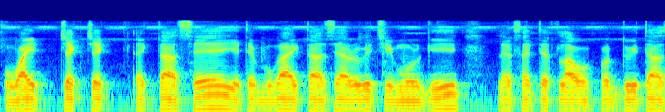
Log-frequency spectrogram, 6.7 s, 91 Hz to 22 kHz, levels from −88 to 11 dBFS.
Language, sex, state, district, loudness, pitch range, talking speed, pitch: Nagamese, male, Nagaland, Dimapur, -20 LUFS, 85-90 Hz, 170 wpm, 90 Hz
